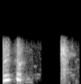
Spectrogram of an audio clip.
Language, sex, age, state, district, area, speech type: Sindhi, female, 45-60, Uttar Pradesh, Lucknow, rural, conversation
